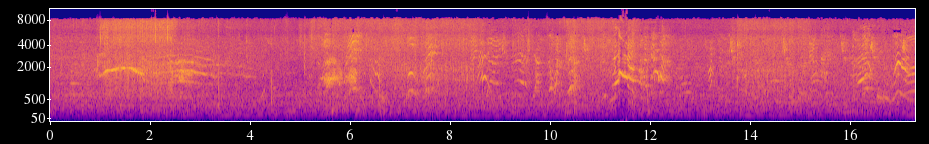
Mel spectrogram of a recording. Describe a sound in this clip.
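Young children shout and chatter excitedly nearby, outdoors.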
